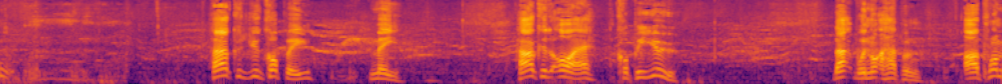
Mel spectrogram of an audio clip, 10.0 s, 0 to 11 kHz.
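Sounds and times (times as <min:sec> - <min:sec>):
faint outdoor background sound: 0:00.0 - 0:10.0.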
